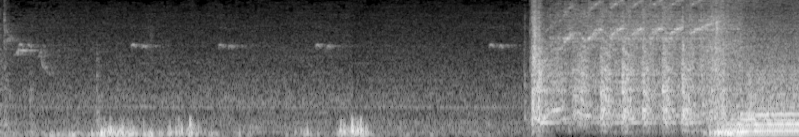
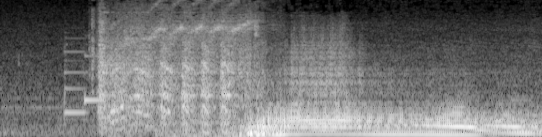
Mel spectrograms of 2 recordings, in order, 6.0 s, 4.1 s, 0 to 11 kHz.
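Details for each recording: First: 3.7 V6 Mustang with GT500 M122 supercharger, just after installing a new throttle body with cold air intake: starter cranks, engine catches and settles into a slightly lumpy, uneven idle. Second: Supercharged (GT500 M122) 3.7 V6 Mustang after throttle body and bypass valve install: starter cranks briefly, engine catches cleanly and settles into a smooth, steady idle with no stumble, waiting for AFR readings; normal start and idle.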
